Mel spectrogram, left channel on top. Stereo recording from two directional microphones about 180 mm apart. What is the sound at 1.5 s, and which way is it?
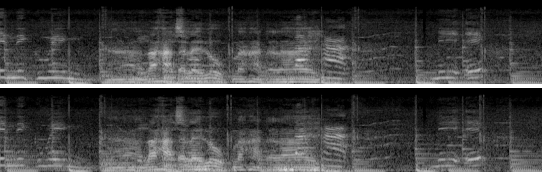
A child's voice, 20° right (ahead or behind).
